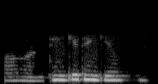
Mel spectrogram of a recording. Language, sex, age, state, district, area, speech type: Manipuri, female, 30-45, Manipur, Kangpokpi, urban, conversation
